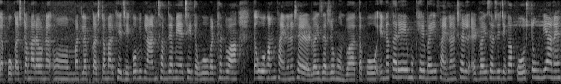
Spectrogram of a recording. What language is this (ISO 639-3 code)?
snd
